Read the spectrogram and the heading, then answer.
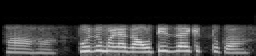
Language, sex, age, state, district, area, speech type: Goan Konkani, female, 30-45, Goa, Canacona, rural, conversation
